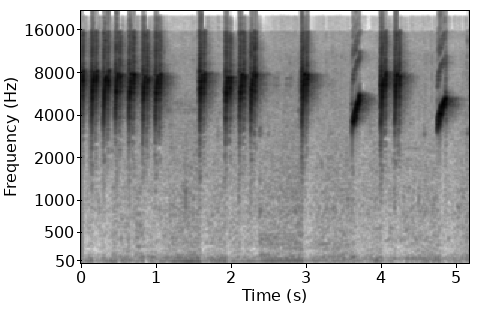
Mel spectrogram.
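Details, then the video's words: Caged-bird training recording of a sunbird: clusters of piercing, very high clicking chips repeated rapidly in groups of five or six, followed by separate rising slurred whistles. "KOLIBRI NINJA TERAPI GACOR"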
